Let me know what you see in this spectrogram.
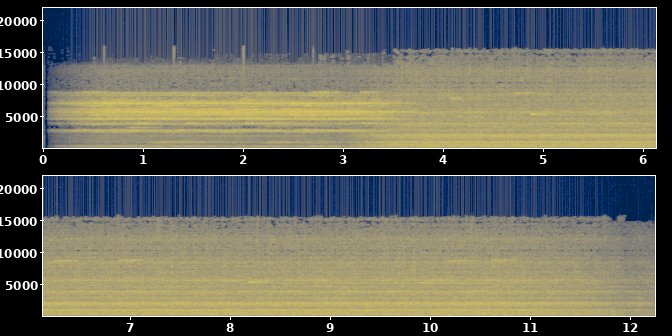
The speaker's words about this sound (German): Aber er ist auch eine große Wasserstraße und was man hört mit den Hydrophonaufnahmen, die ich hier einsetze, ist eben auch dieser ganze große Verkehr, der dort ist und andere Klänge.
